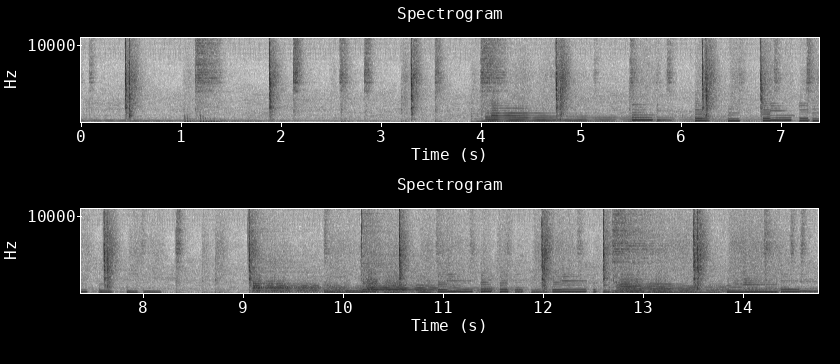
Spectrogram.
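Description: Live instrumental jazzy band music led by electric guitar: a held chord dies away, then from about four seconds in the guitar plays a run of picked melody notes over the band, with sharp drum clicks, getting fuller toward the end.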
